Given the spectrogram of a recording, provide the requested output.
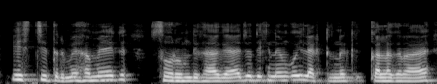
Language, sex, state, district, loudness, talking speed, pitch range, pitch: Hindi, male, Uttar Pradesh, Saharanpur, -14 LUFS, 245 wpm, 160-195 Hz, 175 Hz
